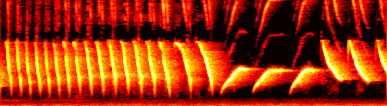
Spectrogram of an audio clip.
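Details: Canary song used to prompt other canaries into full singing: a fast run of steep descending notes about four per second, then slower sweeping upslurred whistles near the end.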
